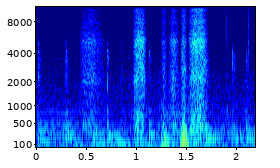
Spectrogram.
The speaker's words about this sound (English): closely examined the body after a sniff of the corpse.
